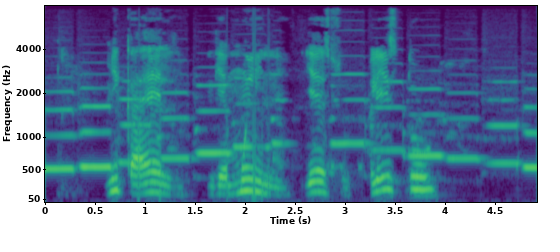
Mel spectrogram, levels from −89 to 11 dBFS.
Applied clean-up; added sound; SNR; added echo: none; Wind instrument, woodwind instrument; 4 dB; none.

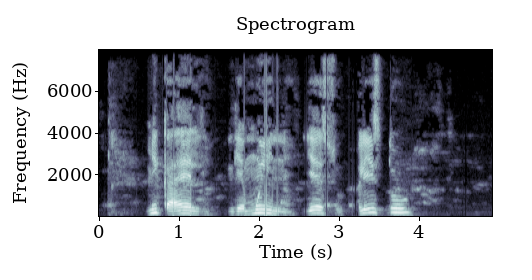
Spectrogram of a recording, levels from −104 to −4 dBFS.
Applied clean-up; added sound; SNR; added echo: none; none; none; none.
